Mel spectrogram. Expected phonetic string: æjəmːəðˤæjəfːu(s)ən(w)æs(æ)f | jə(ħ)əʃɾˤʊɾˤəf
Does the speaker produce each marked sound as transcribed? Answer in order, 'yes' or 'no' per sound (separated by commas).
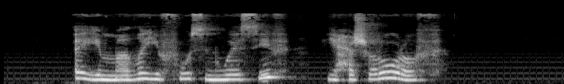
yes, yes, no, yes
